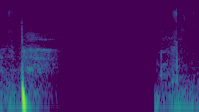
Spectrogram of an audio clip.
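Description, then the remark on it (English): A single sharp cough bursts out and quickly fades into silence, followed by a soft, breathy exhale about two seconds later. No one speaks. “excuse me, coughing again.”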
